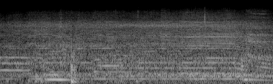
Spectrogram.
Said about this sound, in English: You know it's bad, right, when you're hoovering out the tea bag drawer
